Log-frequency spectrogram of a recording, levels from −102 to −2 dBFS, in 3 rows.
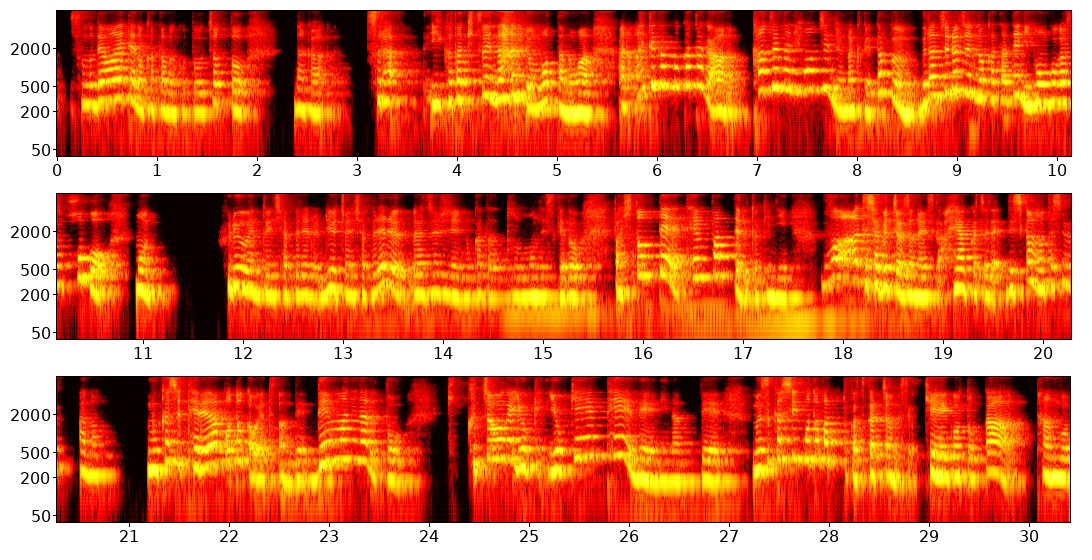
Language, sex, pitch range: Japanese, female, 200-300 Hz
